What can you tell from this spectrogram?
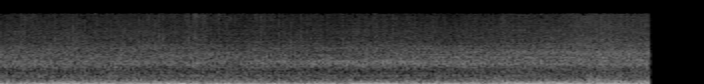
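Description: Steady in-cabin road noise of a car being driven: a low rumble with a hiss above it. It cuts off abruptly about six and a half seconds in.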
